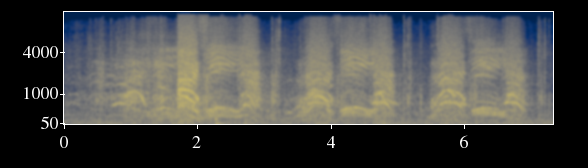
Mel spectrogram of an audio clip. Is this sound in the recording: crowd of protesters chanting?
yes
